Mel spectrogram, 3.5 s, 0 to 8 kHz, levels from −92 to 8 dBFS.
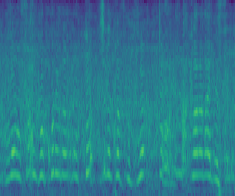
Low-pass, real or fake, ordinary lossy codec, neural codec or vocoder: none; fake; none; codec, 16 kHz, 2 kbps, FunCodec, trained on LibriTTS, 25 frames a second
